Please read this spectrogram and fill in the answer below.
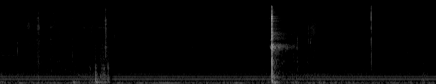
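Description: Faint handling of small derailleur parts, then one sharp click about two and a half seconds in as a small retaining clip snaps onto the spring-housing bolt of a Shimano Deore XT M735 rear derailleur.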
